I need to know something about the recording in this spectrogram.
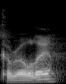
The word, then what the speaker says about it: Corolle: The doll, I think the brand name is pronounced Corle, but I can't be sure.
